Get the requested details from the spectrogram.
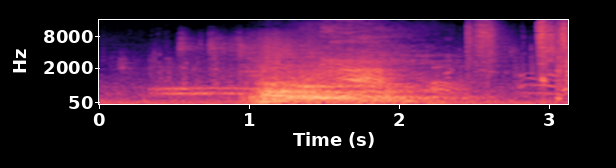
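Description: A heavy blow lands with a loud, wet thud.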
